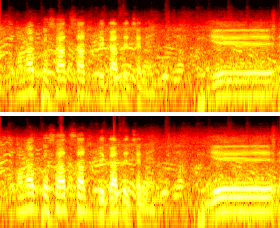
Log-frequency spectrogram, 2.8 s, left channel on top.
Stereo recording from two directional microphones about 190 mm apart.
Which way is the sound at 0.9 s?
60° right (ahead or behind).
